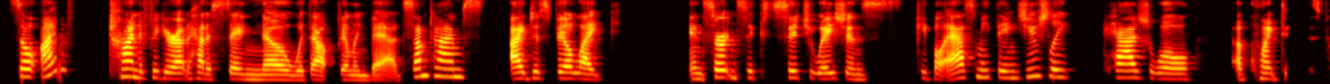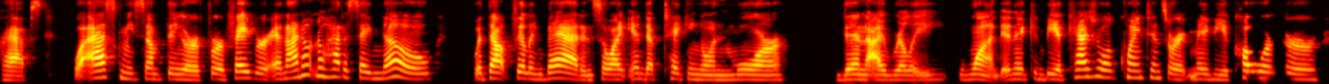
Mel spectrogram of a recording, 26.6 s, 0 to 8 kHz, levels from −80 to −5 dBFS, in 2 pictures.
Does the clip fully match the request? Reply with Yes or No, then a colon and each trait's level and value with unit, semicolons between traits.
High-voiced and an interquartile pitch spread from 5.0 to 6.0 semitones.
Yes: high, 200 Hz; wide, 5.4 semitones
